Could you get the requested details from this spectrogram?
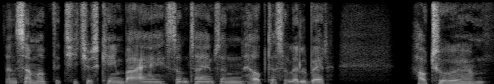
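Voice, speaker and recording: A man's voice: low-pitched, fairly even intonation, normal speed, warm tone, dry recording, clean studio sound. A man from Denmark, a guest musician, answering interview questions casually and hesitantly, with many restarts.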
